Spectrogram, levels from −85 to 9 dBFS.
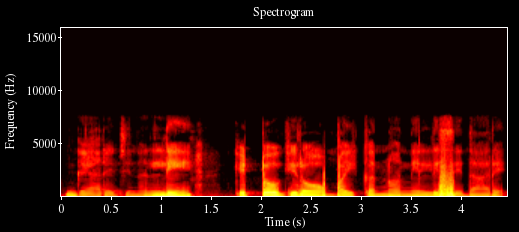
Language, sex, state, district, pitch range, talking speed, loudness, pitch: Kannada, female, Karnataka, Bangalore, 170-185 Hz, 55 wpm, -16 LUFS, 180 Hz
